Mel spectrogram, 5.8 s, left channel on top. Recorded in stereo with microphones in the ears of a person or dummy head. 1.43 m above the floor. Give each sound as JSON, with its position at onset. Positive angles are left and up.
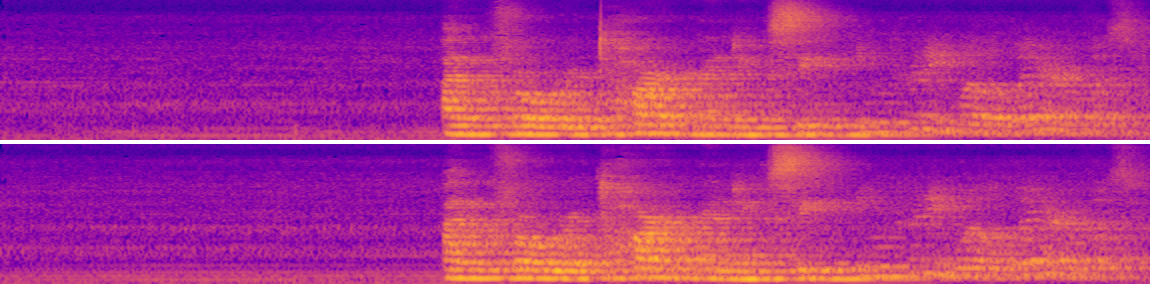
{"t": 2.2, "sound": "a woman speaking", "side_deg": 45, "distance_m": 1.8}
{"t": 4.3, "sound": "a woman speaking", "side_deg": 25, "distance_m": 1.7}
